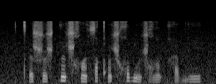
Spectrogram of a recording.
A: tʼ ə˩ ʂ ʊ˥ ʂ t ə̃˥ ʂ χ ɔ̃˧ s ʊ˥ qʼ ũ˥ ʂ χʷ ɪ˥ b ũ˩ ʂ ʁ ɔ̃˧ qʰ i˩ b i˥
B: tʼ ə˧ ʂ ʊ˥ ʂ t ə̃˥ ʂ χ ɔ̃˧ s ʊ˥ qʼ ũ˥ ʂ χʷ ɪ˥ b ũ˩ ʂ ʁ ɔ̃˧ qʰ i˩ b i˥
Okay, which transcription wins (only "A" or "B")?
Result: B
